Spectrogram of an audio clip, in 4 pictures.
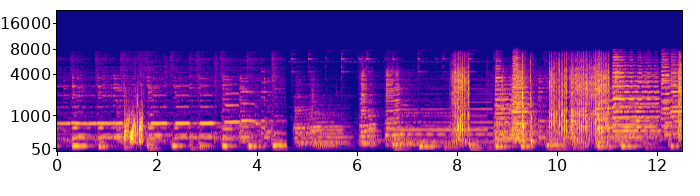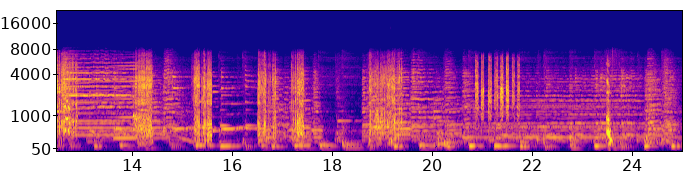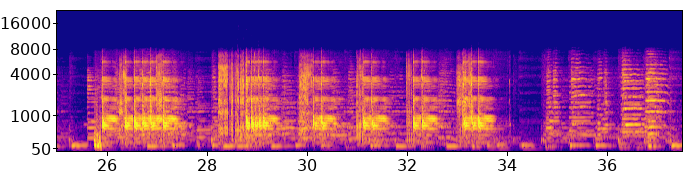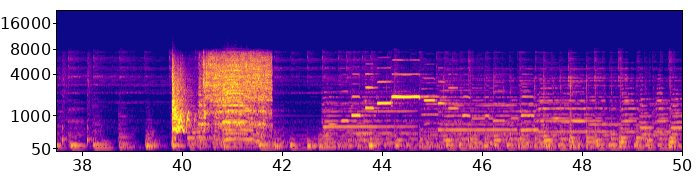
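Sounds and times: cartoon music with walking bass: 0:00.0 - 0:50.0
scratchy rustling sound effect: 0:07.9 - 0:08.3, 0:09.8 - 0:11.2, 0:12.3 - 0:13.0, 0:14.0 - 0:14.6, 0:15.2 - 0:15.6, 0:16.5 - 0:17.6, 0:18.7 - 0:19.6, 0:20.8 - 0:21.8, 0:28.2 - 0:29.1, 0:29.8 - 0:30.2, 0:39.8 - 0:41.8
loud musical accent: 0:39.8 - 0:41.8.

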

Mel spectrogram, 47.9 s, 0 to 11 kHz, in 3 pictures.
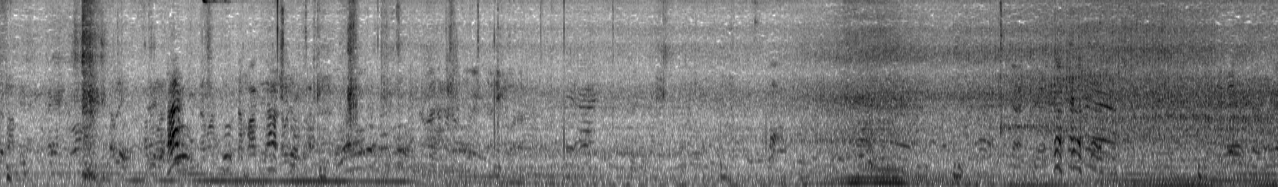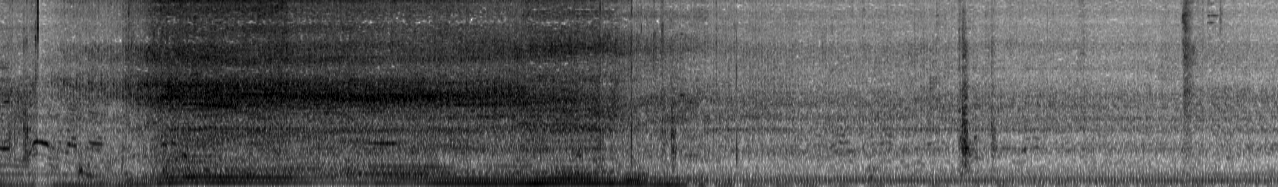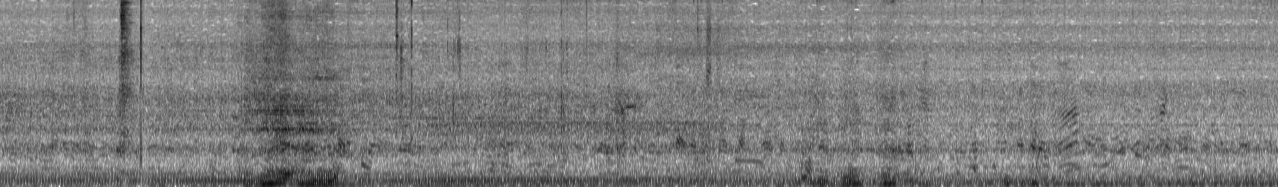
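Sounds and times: large vehicle engine: 0:00.0 - 0:47.9.

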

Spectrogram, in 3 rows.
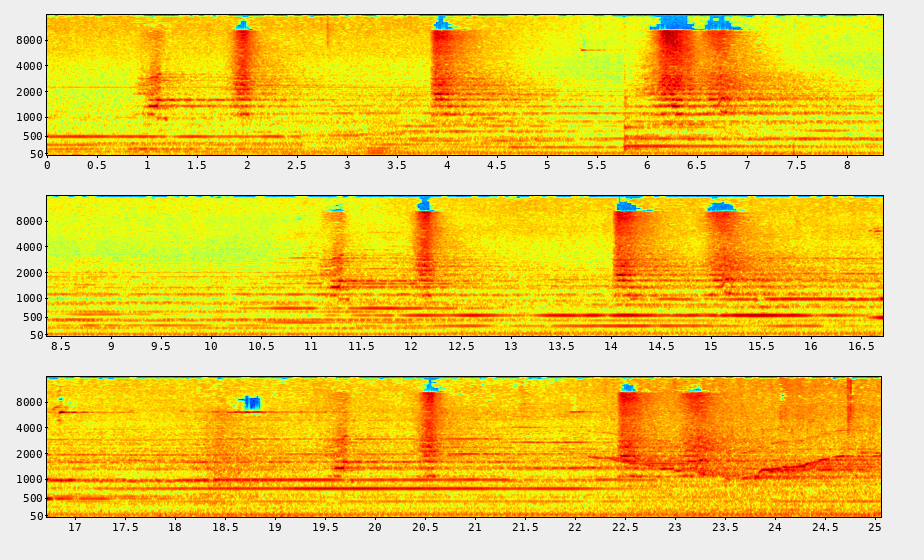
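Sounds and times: sliding siren-like tone: 0:00.8 - 0:25.0
steady low rumble: 0:04.4 - 0:25.0.

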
